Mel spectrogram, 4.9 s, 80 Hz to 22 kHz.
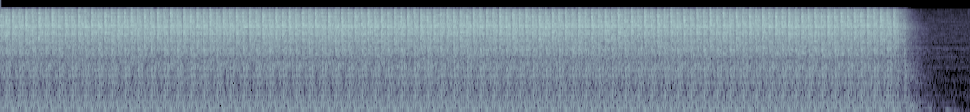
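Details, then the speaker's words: Stuart 7A model steam engine newly fitted to steam plant base, exhaust pipe not connected: fast even chuffs about four a second, light clatter, steady speed then stops; plenty of power, valve gear tightness wearing off. Normal running. "I think the engine sounds much better on the base body I won't connect to the exhaust pipe yet it's got plenty of power"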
